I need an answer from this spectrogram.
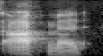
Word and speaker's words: Ahmed: Yeah, it's Ahmed.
